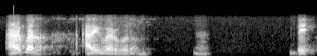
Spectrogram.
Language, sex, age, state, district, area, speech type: Bengali, male, 18-30, West Bengal, Malda, rural, conversation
